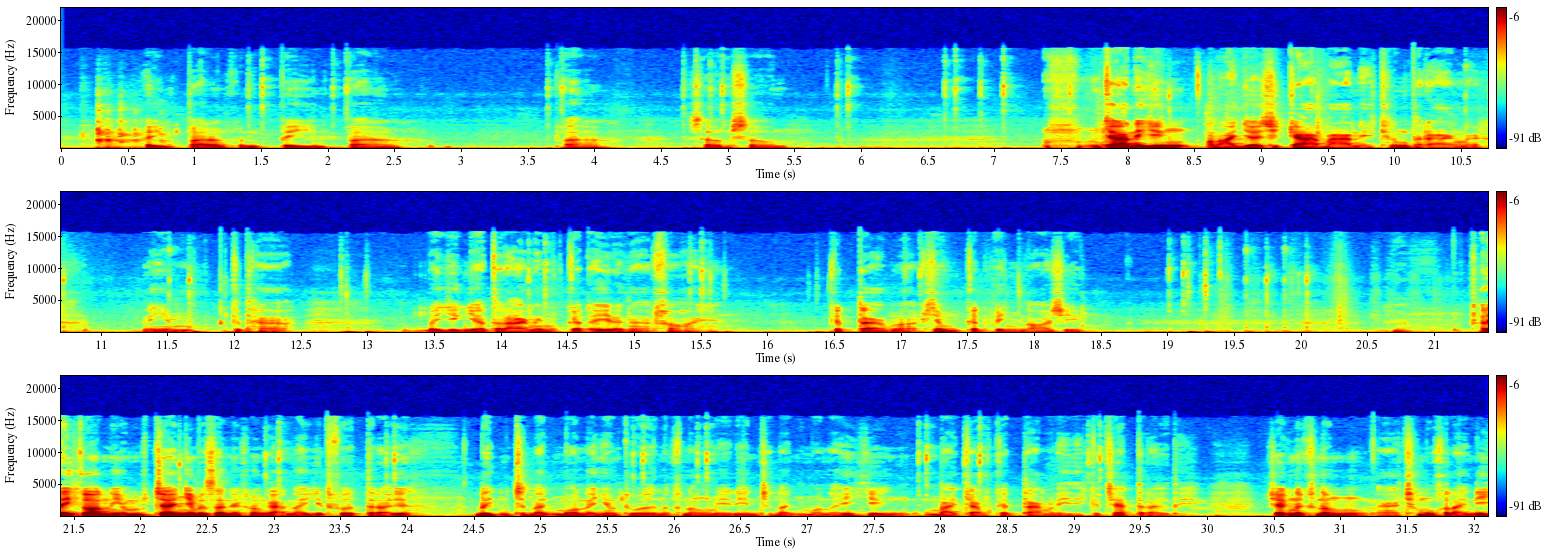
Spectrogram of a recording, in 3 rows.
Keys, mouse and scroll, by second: 4.7 double click, 6.8 double click, 7.9 scroll down 1, 8.1 middle click, 9.5-10.0 scroll down 1, 10.0-10.4 scroll up 1, 10.4 middle click, 11.8 |, 15.4 space, 16.2 space, 19.0 space, 19.5 middle click, 21.0-21.9 scroll down 1, 22.3 middle click, 22.3 scroll up 1, 24.3-24.9 scroll up 1, 26.2 double click, 26.4-26.8 scroll up 1, 28.0 double click, 29.6-30.0 scroll down 1, 30.5-31.3 scroll up 1, 31.3-32.1 scroll down 1.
